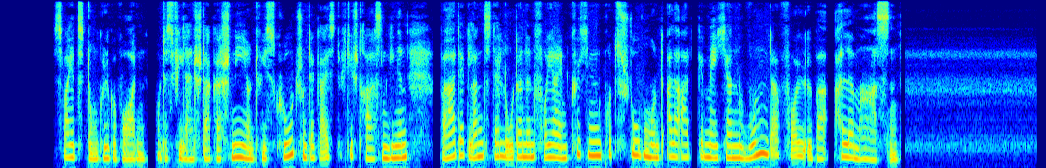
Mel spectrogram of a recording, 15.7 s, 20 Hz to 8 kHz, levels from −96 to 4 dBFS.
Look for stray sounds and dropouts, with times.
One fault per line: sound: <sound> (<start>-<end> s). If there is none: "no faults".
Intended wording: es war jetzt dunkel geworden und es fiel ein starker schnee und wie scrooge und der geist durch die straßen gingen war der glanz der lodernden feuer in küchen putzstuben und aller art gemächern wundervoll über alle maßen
no faults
